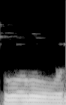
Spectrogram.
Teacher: الراء الأولى مضمومة والتي بعدها مكسورة، فالأولى مفخمة، يقع كثير من الناس في ترقيق يقول على سرور يرقق الرأين بيد أن الأولى مفخمة والثانية مرقق سرور مصفوفة.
